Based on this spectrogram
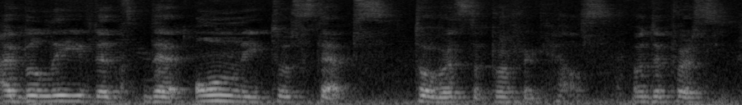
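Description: Audible room echo surrounds a woman with a Russian accent who speaks at a fairly slow pace and a fairly low pitch. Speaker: natural medicine doctor. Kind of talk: interview. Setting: in her office.

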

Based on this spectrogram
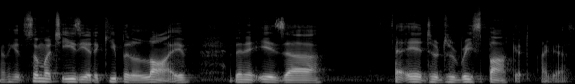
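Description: Recorded very cleanly against a silent background, a man speaks with an Australian accent. His pitch is medium and his intonation fairly even. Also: moderate pace. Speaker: stand-up mathematician. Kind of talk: casual interview. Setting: studio.

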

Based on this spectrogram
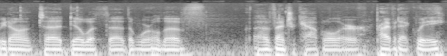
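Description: A man's voice, fairly low in pitch, is heard with music playing behind it. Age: 40s. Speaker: company owner and CEO. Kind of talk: interview.

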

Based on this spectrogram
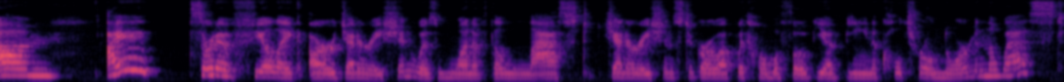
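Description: With a Canadian accent, a woman has an ordinary speaking voice, a medium pitch and ordinary pitch variation. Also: fairly slow pace. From Ontario, Canada. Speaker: podcast host. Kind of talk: casual chat. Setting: at home, cat on lap.

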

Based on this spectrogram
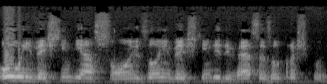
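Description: His voice is fairly high in pitch for a man, yet dark and mellow in tone. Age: 50s. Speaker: financial consultant. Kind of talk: radio panel discussion.

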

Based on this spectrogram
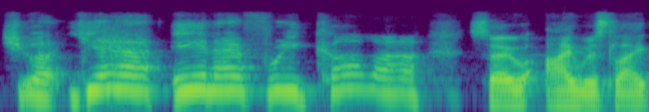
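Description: A man's pitch swings very widely as he talks at a moderate pace, with a quiet background behind him. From Liverpool, England. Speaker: fashion stylist and former actor. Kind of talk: casual interview conversation.

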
